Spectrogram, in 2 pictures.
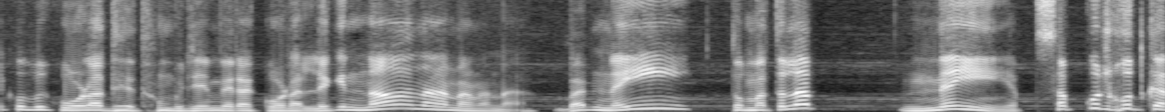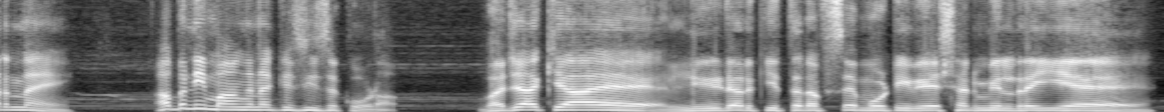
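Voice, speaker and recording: A man's voice: on the high side, a little mellow, no echo. A man giving a chatty, scolding sermon with rhetorical questions and acted-out quotes. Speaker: Islamic scholar giving a talk. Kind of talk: conversational sermon.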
